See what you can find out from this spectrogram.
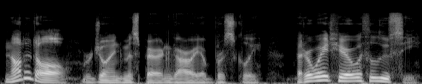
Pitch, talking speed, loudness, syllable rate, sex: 115 Hz, 170 wpm, -17 LUFS, 6.0 syllables/s, male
